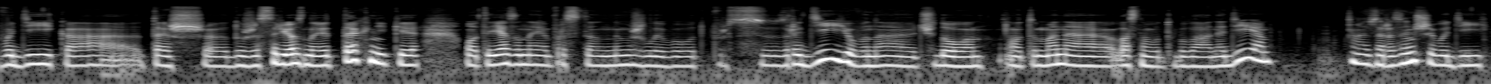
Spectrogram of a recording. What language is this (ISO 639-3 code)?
ukr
